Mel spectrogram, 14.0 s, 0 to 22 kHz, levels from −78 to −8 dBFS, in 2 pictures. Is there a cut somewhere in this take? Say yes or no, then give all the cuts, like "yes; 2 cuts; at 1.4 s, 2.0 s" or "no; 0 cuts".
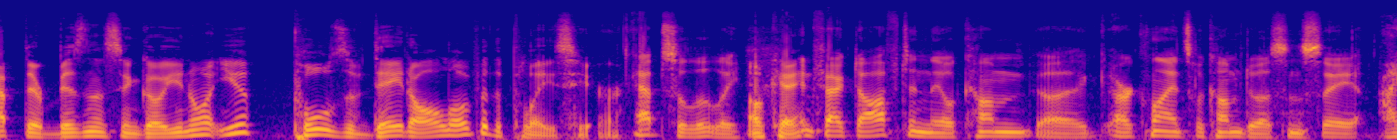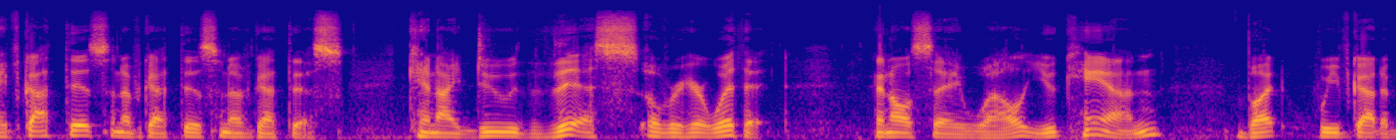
no; 0 cuts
